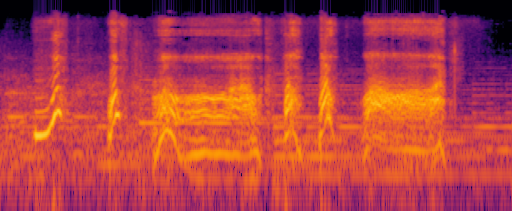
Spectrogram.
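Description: A dog, Hachiko, whines while pawing, in a series of high, wavering cries: short rising yelps alternating with two longer, drawn-out whimpers, fairly loud, with no talking over them.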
